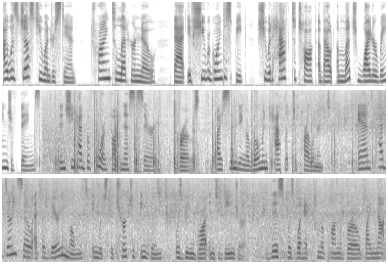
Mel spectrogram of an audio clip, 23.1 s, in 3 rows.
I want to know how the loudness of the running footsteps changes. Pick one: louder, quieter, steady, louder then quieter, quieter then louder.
louder then quieter.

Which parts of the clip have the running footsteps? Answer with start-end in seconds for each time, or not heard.
8.3-17.1.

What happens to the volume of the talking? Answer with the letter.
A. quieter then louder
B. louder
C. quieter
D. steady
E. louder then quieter
D.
